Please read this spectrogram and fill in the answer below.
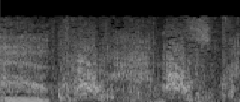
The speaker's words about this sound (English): Hey, man, you got a rabid dog back here. Go. Go. Go. Out. You gotta do something about this dog.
